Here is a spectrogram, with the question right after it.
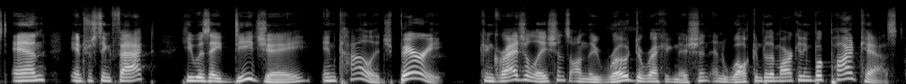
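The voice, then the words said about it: Radio DJ style voice. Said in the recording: “I'm really trying to do my best DJ voice”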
